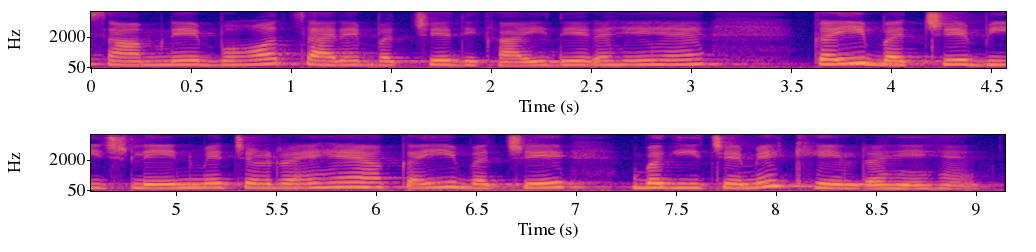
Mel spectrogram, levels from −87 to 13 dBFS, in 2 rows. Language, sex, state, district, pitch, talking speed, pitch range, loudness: Hindi, female, Bihar, Saran, 215 Hz, 165 wpm, 205-235 Hz, -19 LUFS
